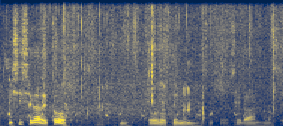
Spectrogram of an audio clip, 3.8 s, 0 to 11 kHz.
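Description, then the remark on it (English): A pig on a 10-meter leash grunts and oinks several times as it comes up to greet visitors on a steep hillside farm, in short bursts of nasal, tonal squeals and snorts with brief pauses between them, fairly loud against a quiet outdoor background. “A very eager pig on a 10-meter leash comes up to greet us.”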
